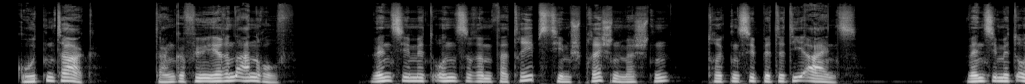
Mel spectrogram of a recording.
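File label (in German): German, male, telefon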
